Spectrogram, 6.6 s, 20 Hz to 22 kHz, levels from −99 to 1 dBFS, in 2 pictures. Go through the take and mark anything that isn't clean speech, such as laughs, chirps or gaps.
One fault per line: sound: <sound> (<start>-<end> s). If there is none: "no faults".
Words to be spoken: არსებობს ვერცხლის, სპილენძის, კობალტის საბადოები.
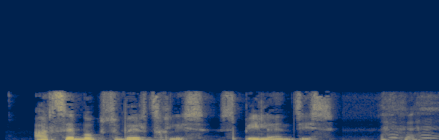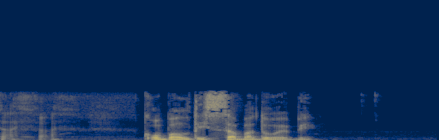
sound: laugh (2.7-4.2 s)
